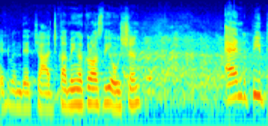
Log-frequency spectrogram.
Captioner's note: audience laughs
